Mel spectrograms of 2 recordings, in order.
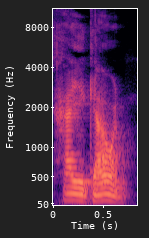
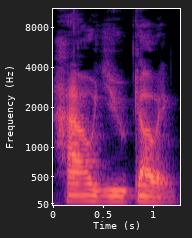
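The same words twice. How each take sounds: First: It is said in an Australian accent, quickly. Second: It is said in a neutral accent, carefully.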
